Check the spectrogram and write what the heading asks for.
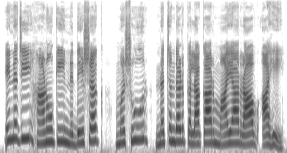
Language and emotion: Sindhi, neutral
